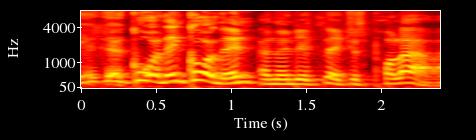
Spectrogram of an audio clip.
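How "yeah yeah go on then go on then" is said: high, eager, keen tone. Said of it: "when you let a driver out".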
